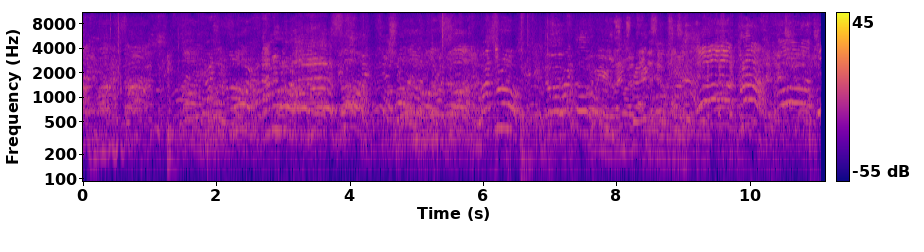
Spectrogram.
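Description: Young men in a crowd shout and talk close by.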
